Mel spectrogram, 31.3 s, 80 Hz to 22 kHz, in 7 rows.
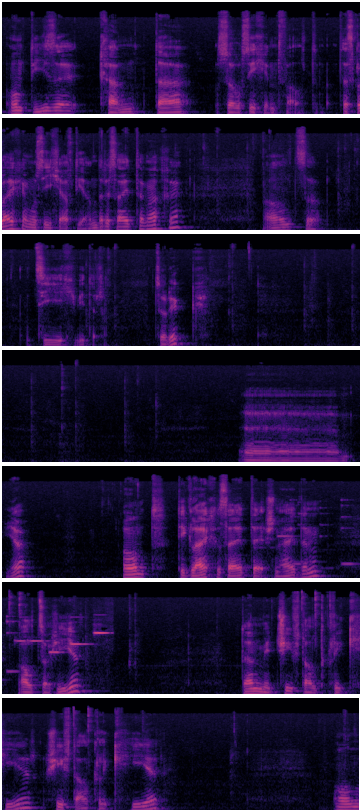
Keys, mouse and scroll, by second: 4.3-4.7 scroll down 4, 5.3-5.7 scroll down 3, 6.2 scroll up 1, 6.4-18.2 middle drag, 18.2-19.8 scroll up 2, 22.8 alt+shift+click, 26.8 alt+shift+click, 28.4 alt+shift+click.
